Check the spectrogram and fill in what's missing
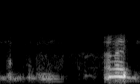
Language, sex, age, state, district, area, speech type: Maithili, female, 45-60, Bihar, Darbhanga, rural, conversation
